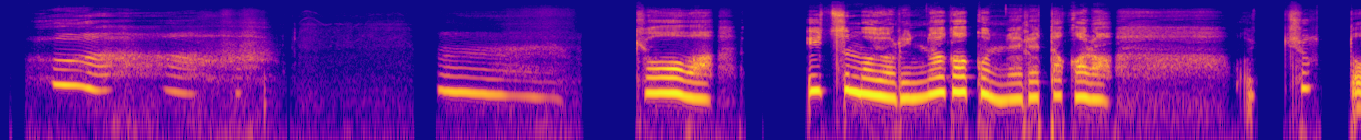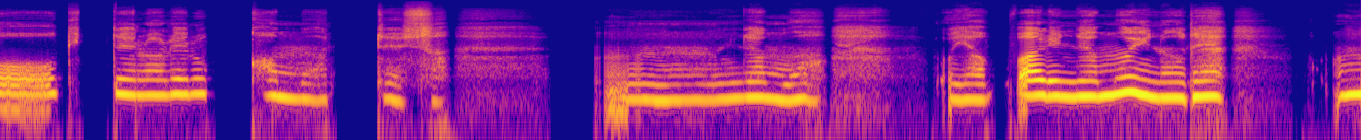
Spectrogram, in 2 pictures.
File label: girl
